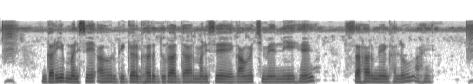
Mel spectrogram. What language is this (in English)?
Chhattisgarhi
